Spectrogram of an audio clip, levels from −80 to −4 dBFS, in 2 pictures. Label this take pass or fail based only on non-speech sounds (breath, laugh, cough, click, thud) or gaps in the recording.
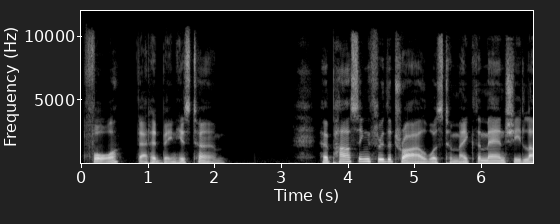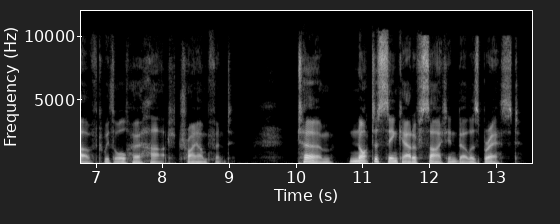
pass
